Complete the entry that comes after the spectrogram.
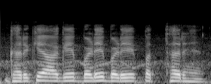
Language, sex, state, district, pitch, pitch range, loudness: Hindi, male, Arunachal Pradesh, Lower Dibang Valley, 160 Hz, 155-165 Hz, -12 LUFS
